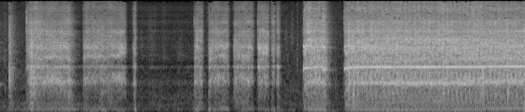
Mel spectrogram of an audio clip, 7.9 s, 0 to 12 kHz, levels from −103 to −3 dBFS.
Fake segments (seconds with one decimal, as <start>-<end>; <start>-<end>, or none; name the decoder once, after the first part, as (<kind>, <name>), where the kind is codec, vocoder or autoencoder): 0.4-4.3 (codec, SNAC)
